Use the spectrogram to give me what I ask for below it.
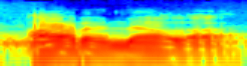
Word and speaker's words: Arenella: It's an old Neapolitan Italian name, Arenella. Arenella.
